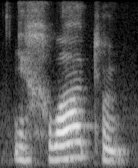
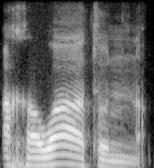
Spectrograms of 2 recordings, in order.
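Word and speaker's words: أخوات: Ikhwatun. No, we don't say ikhwatun. Ikhwatun means brothers. Yeah. Yep. What's the plural of sister? Akhatun. So we say akhawatun back on page Akhawatun.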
